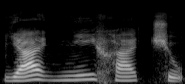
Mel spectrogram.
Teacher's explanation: хочу we say а, not о, because it is again unstressed position.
